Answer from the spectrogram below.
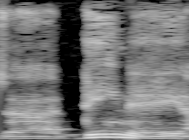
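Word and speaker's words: Diné: which is Dine, I believe they pronounce it, D-I-N-E.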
